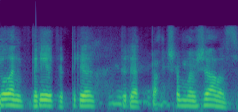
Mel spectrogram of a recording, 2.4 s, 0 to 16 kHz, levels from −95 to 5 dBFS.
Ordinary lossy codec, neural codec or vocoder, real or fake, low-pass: AAC, 48 kbps; codec, 16 kHz, 1 kbps, FreqCodec, smaller model; fake; 7.2 kHz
